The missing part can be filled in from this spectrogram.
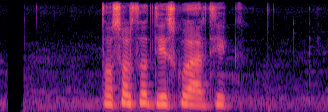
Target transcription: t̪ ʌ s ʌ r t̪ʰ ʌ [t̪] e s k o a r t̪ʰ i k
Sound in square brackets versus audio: incorrect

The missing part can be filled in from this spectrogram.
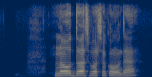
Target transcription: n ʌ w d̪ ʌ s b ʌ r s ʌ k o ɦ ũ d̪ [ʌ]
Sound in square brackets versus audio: incorrect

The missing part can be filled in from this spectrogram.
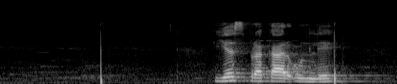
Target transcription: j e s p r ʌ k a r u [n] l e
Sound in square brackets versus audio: correct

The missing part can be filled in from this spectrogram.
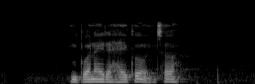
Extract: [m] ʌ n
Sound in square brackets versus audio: incorrect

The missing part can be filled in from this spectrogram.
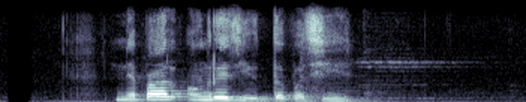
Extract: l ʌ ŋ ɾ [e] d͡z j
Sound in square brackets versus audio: correct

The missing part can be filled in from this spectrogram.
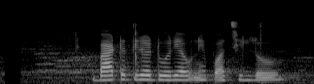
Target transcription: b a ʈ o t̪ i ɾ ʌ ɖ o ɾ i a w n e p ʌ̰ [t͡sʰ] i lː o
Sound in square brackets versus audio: correct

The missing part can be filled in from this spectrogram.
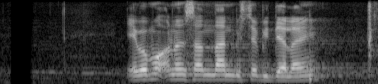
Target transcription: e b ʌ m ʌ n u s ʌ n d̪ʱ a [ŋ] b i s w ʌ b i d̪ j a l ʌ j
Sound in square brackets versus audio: incorrect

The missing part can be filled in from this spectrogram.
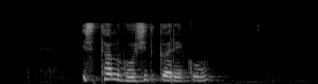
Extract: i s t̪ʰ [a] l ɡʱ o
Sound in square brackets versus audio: incorrect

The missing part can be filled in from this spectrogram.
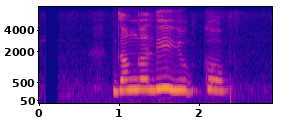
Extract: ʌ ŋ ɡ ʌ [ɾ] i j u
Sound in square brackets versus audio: incorrect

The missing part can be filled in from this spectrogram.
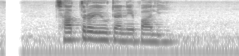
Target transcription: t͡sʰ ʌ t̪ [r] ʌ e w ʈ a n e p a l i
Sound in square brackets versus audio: correct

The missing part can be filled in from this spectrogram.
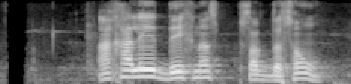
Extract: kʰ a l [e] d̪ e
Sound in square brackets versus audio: correct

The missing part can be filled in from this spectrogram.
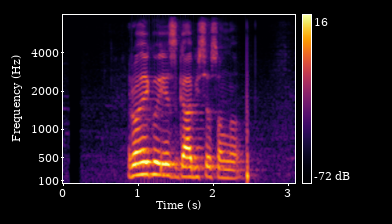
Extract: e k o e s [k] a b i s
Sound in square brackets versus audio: incorrect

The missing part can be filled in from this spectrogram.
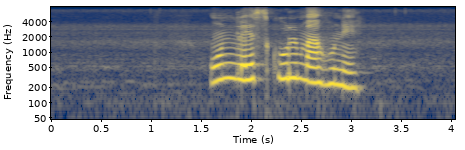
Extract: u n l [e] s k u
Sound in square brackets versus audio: correct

